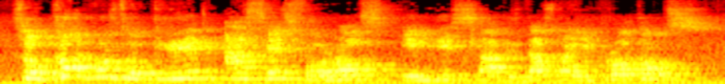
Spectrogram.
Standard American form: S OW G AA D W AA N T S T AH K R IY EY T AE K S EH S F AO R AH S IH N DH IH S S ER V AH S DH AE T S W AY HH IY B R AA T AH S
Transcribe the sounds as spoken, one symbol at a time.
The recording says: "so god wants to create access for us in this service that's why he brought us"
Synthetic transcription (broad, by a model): S OW G AA D W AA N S T AH K R IY EY T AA S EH S F AO R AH S IH N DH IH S S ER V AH S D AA T S W AY HH IY B R AA T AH S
